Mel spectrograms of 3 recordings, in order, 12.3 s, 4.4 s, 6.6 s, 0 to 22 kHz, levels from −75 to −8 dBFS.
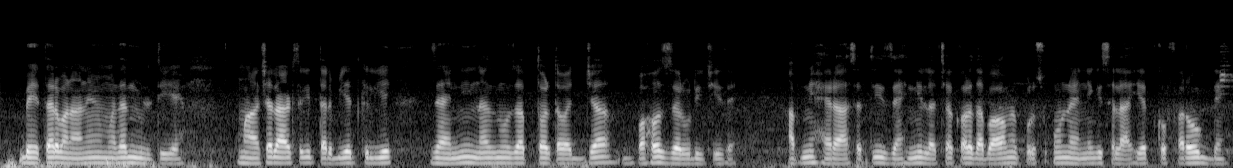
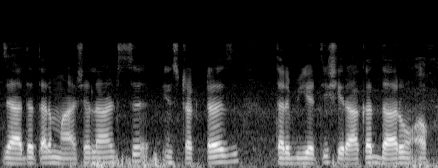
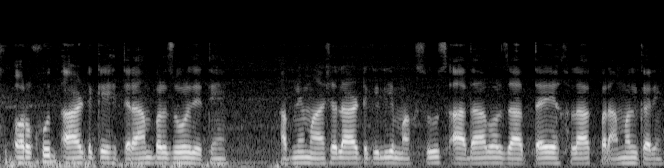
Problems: background sounds at intervals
